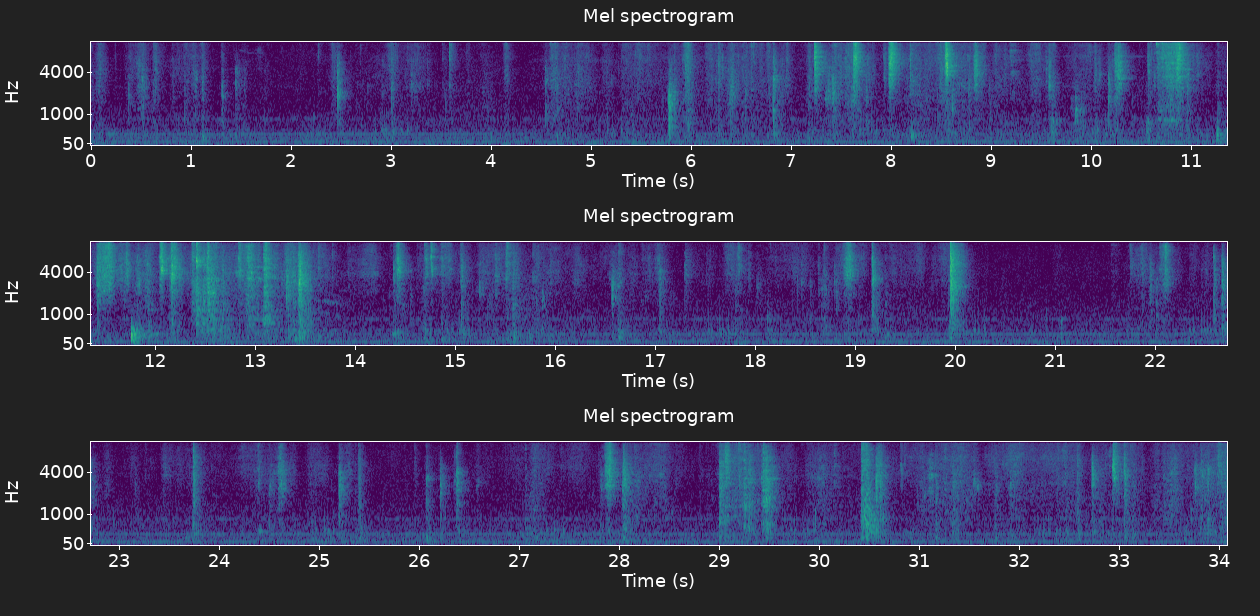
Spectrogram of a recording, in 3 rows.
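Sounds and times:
puppies scuffling: 0.0s - 19.1s
faint steady hum: 0.0s - 34.0s.

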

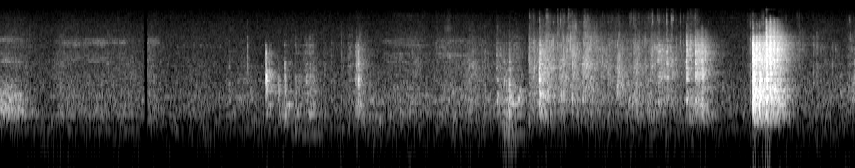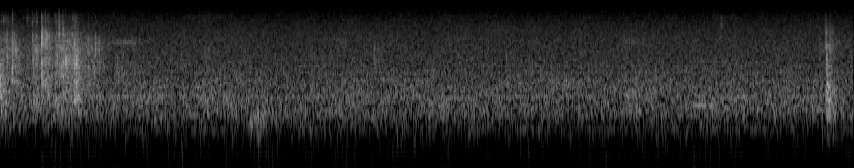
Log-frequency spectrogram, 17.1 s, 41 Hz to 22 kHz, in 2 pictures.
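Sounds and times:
rustling handling noise: 2.2s - 9.9s.

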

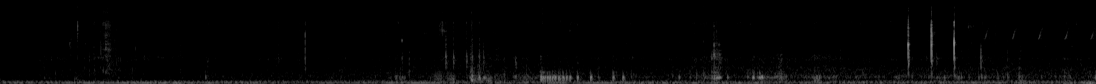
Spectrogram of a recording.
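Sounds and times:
hands digging in dry soil: 0.4s - 10.9s
faint clicks: 9.0s - 10.2s.

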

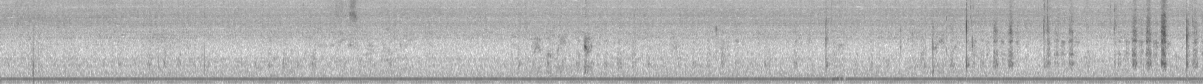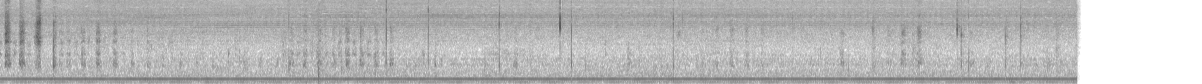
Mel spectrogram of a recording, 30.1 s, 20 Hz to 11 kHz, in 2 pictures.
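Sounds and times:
low electrical hum: 0.0s - 28.6s
dog panting: 3.2s - 4.5s, 6.4s - 21.8s, 23.5s - 28.3s.

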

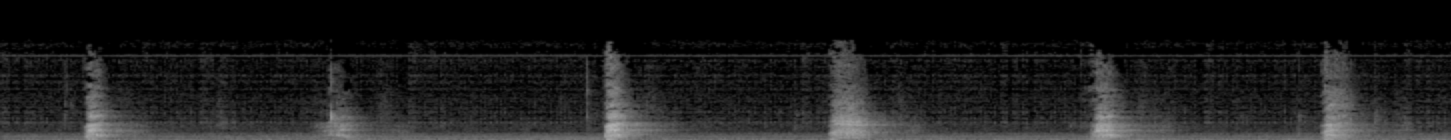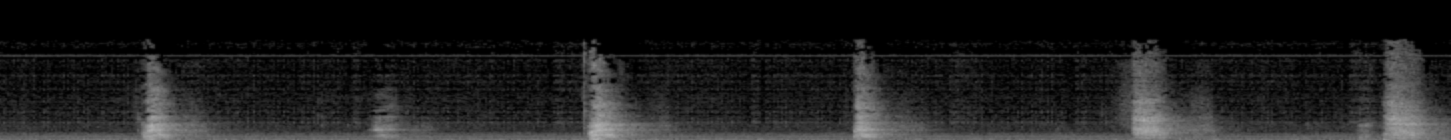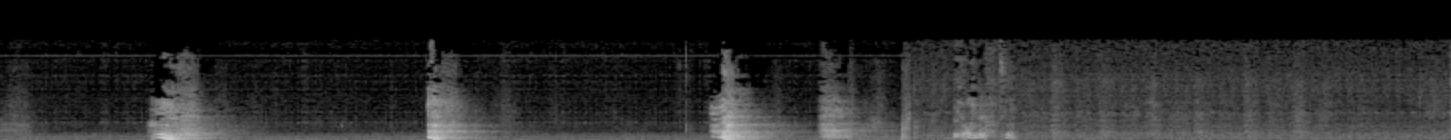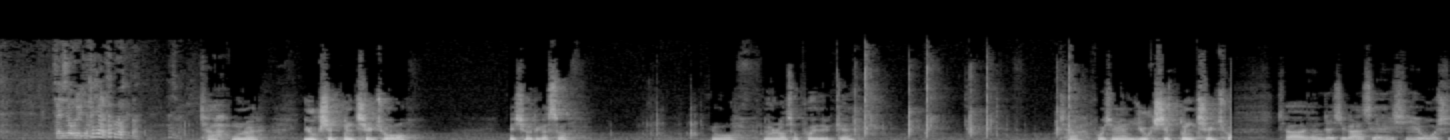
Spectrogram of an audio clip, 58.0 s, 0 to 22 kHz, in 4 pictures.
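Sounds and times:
man exhaling forcefully: 25.8s - 26.7s.

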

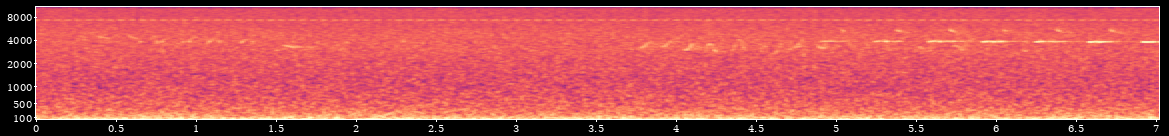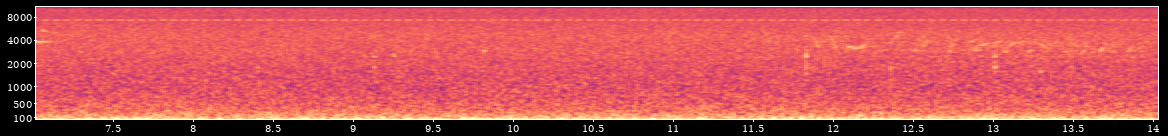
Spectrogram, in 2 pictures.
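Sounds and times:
low rumble and hiss: 0.0s - 14.0s
faint high bird chirps: 0.4s - 1.9s, 3.7s - 7.2s, 11.8s - 14.0s.

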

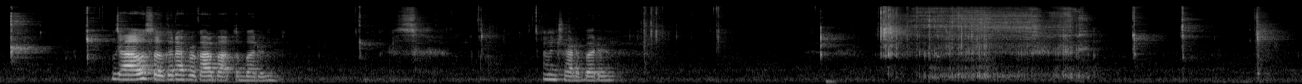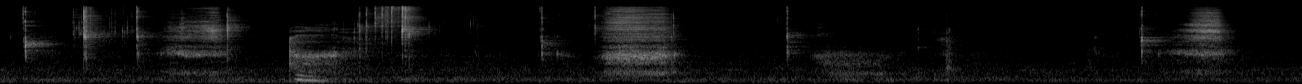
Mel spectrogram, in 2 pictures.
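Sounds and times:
crawfish shells snapping: 16.6s - 19.0s.

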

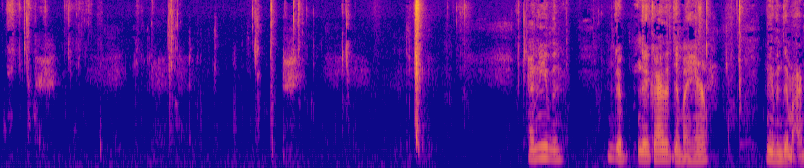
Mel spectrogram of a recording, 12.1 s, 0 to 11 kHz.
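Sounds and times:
person chewing crunchy food: 0.0s - 7.9s, 10.6s - 11.5s
wet mouth clicks: 6.1s - 6.5s.

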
